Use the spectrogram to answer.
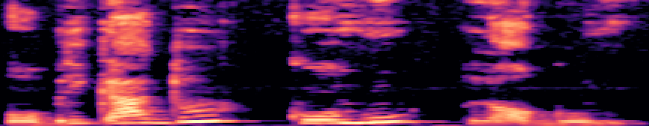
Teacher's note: O am Wortende wird als U ausgesprochen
